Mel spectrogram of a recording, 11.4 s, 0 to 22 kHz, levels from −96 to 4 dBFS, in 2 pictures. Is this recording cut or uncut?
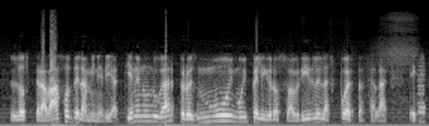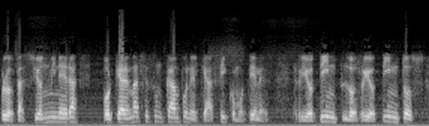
uncut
